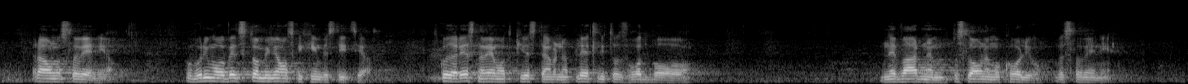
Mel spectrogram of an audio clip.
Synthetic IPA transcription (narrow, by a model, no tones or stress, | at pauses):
ɾawnɔslɔʋeːnḭjɔ̰ | ɡ̥ɔʋɔɾiːmɔːʋɛt͡ʃst̪omiljoːnskixinʋɛst̪it̪sija̰xt̪ḁkoːd̪aɾeːsnɛʋeːmɔːt̪kjest̪ɛnapleːt̪lit̪ozɡod̪bɔɔ | nɛʋaːɾnɛmpɔslɔwnɛmɔkoːljuʋəslɔʋeːnḭjḭ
